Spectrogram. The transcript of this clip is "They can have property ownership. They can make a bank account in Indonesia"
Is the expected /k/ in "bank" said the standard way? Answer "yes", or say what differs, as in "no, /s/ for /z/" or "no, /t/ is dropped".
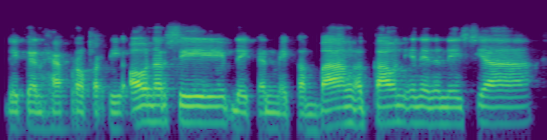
no, /k/ is dropped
